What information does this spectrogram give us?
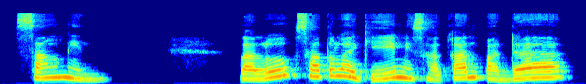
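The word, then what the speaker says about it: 三人: Jadi mulai dari hitungan ketiga, bilangan ditambahkan dengan kanji orang, maka bagian kanji orangnya akan dibaca dengan nin, sangmin.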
